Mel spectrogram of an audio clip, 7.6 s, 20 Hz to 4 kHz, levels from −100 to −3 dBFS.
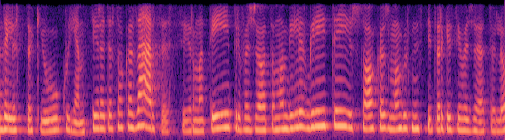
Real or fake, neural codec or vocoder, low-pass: real; none; 3.6 kHz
